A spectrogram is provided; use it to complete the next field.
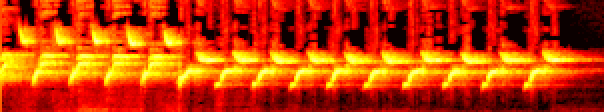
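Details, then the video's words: Goldfinch hybrid (mule) song: a rapid, steady series of clear rising chirps, roughly five per second, shifting mid-phrase to a slightly higher repeated note, loud and clean with little background noise. "chant mulet de chardonneret"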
